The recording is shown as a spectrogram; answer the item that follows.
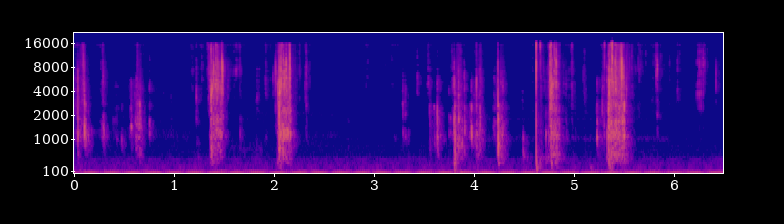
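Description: Soft clay strips being pulled out of a silicone mold and pressed onto a bowl of slime, with about four short, sharp handling sounds and several fainter ones in between.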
